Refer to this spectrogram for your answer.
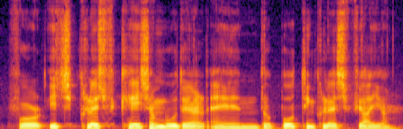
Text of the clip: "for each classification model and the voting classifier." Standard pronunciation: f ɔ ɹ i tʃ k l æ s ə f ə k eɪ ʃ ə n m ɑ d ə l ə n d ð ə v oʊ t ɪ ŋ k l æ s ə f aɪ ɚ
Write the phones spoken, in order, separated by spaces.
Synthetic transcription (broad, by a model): f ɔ ɹ i tʃ k l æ s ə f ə k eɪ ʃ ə n m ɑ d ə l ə n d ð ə b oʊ t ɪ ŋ k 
